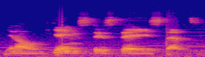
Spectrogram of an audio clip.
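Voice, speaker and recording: Low-voiced man, halting, in an echoey room. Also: level tone, fairly bright tone. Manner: halting, hesitant phrasing with drawn pauses. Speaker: game developer interview guest. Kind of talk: casual livestream interview. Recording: dull, roomy sound.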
